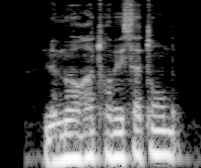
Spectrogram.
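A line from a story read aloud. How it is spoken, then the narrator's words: Solemn. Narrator (French): prononça Joseph Blauer d'une voix solennelle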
